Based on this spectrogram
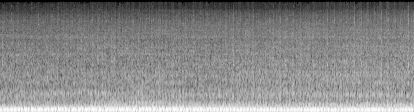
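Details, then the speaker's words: Old truck started after sitting for months: a deep, lumpy, shaking idle with a loping beat. One cylinder appears dead, possibly the rear one; engine replacement is being considered. "i didn't even touch the throttle it just started oh yeah she's shaking"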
